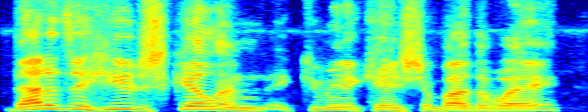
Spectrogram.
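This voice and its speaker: A man's voice: high voice, brisk, no echo. A man hosting a talk show over a video call, upbeat and encouraging as he wraps up with his guests. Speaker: show host. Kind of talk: casual interview hosting.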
